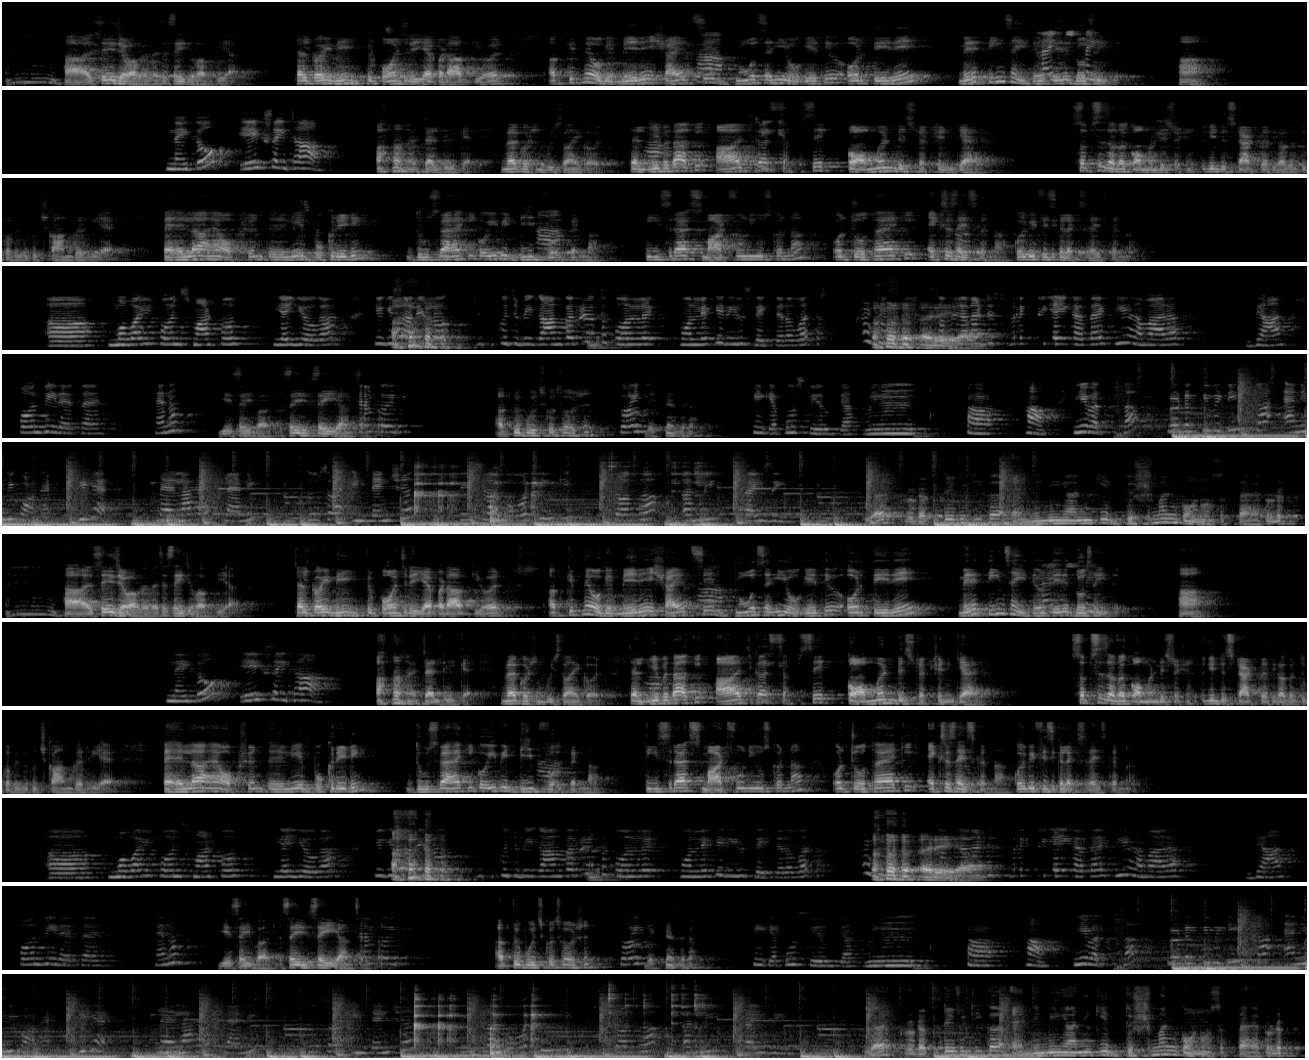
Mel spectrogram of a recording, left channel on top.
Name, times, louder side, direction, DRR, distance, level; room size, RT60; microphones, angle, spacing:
voice 1, 0.0-2.4 2.9-5.0 5.5-9.2 9.6-11.1 11.8-12.0 16.8-17.7 18.0-19.0 19.3-22.9 23.8-27.2 27.7-29.8 30.1-32.1 32.5-34.1 34.4-37.4 43.0-43.5 45.0-45.1 47.8-49.0 54.4-55.8 57.1-58.2 58.6-59.2 66.8-67.1 73.9-78.0, right 2 dB, 45° right, 7 dB, 2.2 m, -30 dB
voice 2, 10.3-11.1 14.7-16.3 19.4-19.7 20.6-20.8 24.5-24.9 31.4-31.7 35.6-35.8 39.6-41.5 41.9-43.6 44.1-45.7 45.9-47.4 47.7-48.1 48.5-50.9 51.6-53.2 53.7-54.0 55.8-56.3 58.4-58.7 59.7-61.3 61.8-62.1 62.4-62.7 62.9-66.4 66.8-67.8 68.2-69.4 69.8-71.0 71.3-73.2, left 4 dB, 40° left, 7 dB, 2.2 m, -40 dB
sound 1, 63.3-75.7, equal, ahead, 4.9 m, -31 dB
sound 2, 66.9-74.6, right 3 dB, 70° right, 2.7 m, -38 dB
28.5 x 14.0 x 7.9 m, 0.73 s
head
